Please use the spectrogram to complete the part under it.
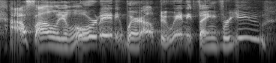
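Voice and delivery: high, put-on voice of a gushing disciple; over-eager devotion. Peter pledging himself to his Lord, mock over-eager devotion. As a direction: mimic a zealous follower, pitched well up.

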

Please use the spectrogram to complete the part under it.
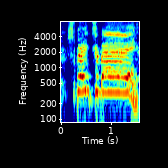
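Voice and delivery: high, slow, loud mock begging; mock plea shout. Interviewer joins the joke with a hammed-up loud plea.

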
